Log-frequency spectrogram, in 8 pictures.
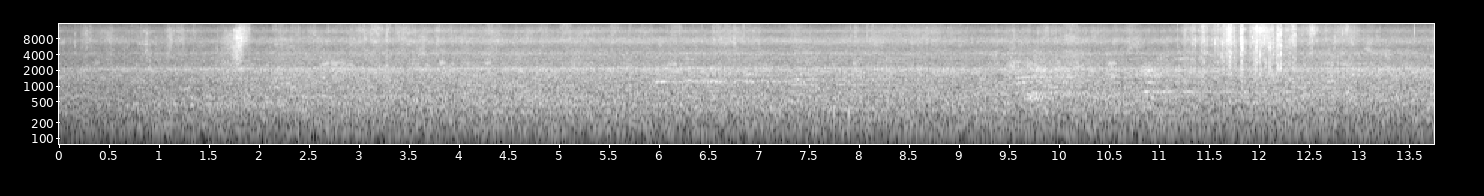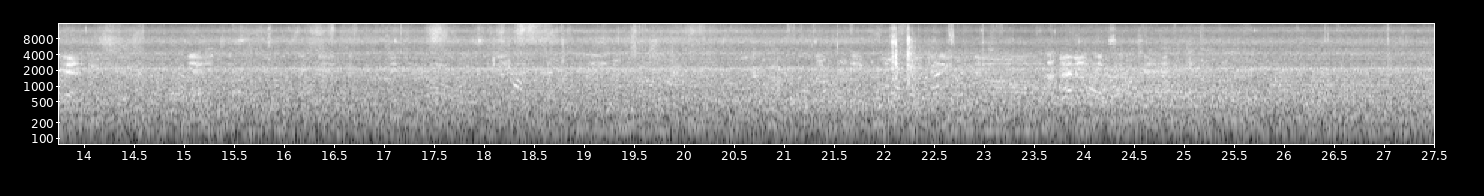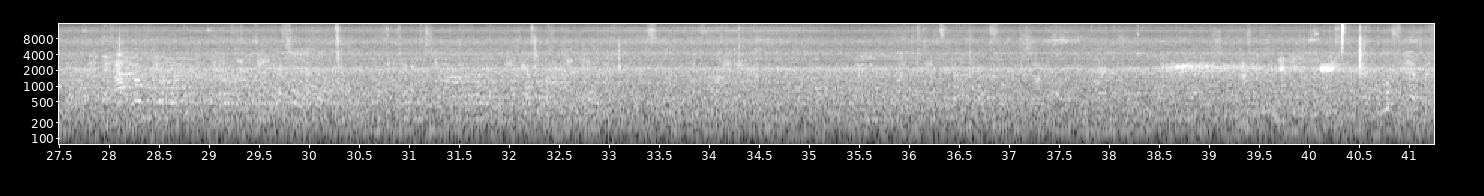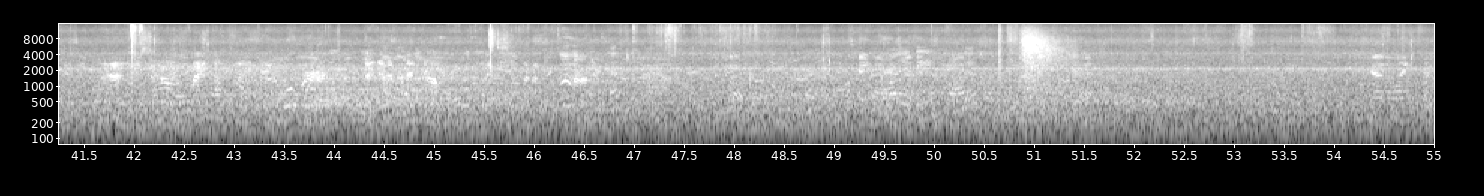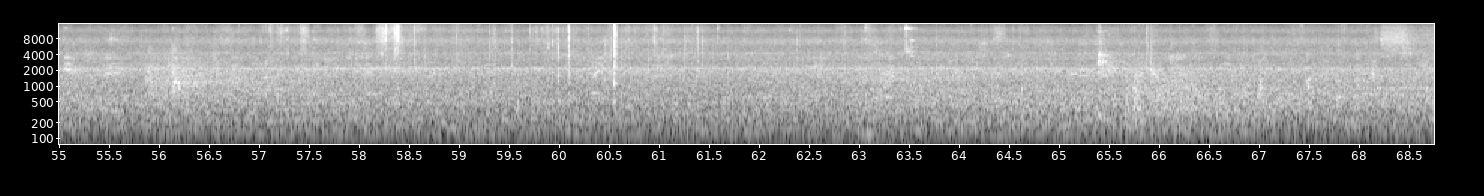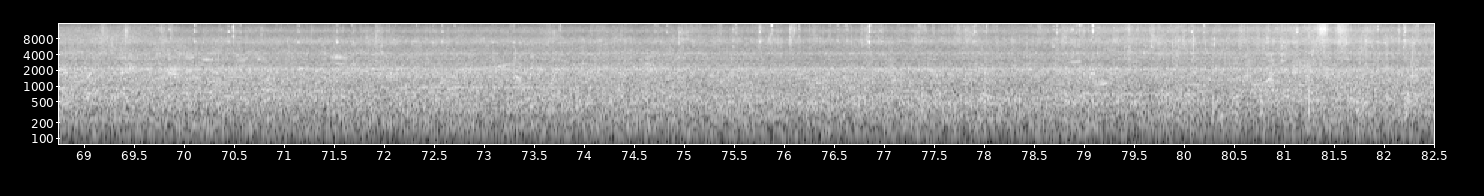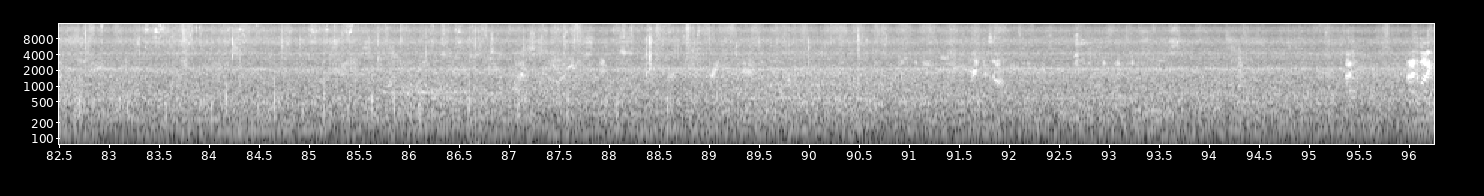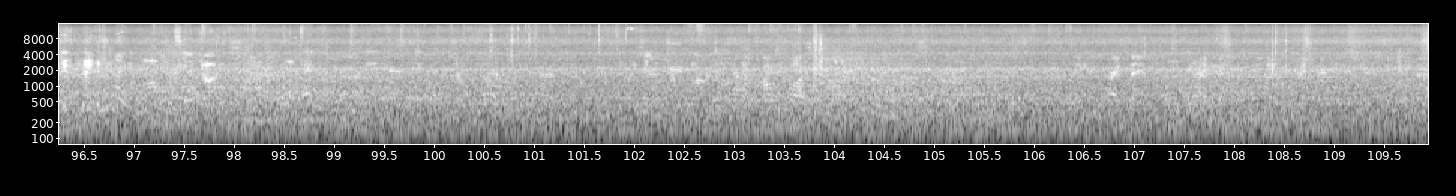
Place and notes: E 42nd St, New York, NY, USA - Grand Central Terminal at night
Grand Central Terminal, Main Concourse, at night.
United States, 5 April 2022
